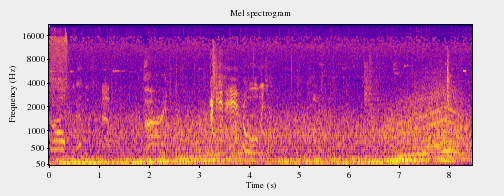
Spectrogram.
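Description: Lamborghini engine revving and accelerating in GTA IV, a loud, sustained motor roar with rising pitch sweeps, close and continuous throughout.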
